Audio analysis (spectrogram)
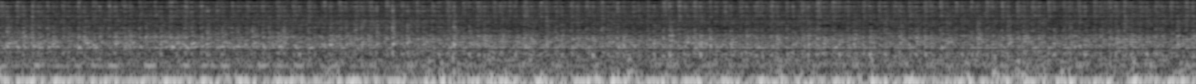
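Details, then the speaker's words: Older Dodge truck idling in park, with a harsh gravelly rumble and rough churning over the firing beat, gone when shut off. Owner hoped for an accessory pulley, alternator bearing or tensioner. "I'm sure hoping hoping it's just one of the accessory pulleys and what I mean by that is something along the lines of the a bearing in the alternator or a little tensioner right here or something like that"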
